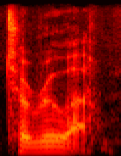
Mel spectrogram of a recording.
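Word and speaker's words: teruah (תרועה): Teruma, which means contribution, there's another word which is very, very close in the pronunciation of this word. It's teruah. Teruah versus teruma. Very, very slight difference.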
